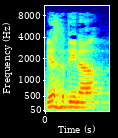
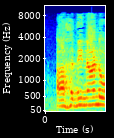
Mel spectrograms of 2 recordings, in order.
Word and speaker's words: اهدنا: ஹா அது மாதிரி ஹா எஹ்தினா, அங்க ஹா சொல்லக்கூடாது, அஹ்தினான்னு ஓதக்கூடாது. எஹ்தினாவுக்கு பாரமாக அஹ்தினான்னு ஓதினார்டா கருத்து மாற்றம் அடைந்து விடும்.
